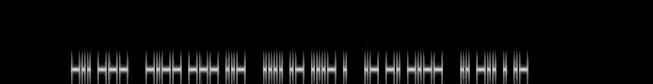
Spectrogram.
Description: Morse code, heard as a keyed tone, about 44 wpm, 700 Hz. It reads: DO YOU HAVE ANY IDEA
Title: Sets of 5 Words Encore 45wpm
